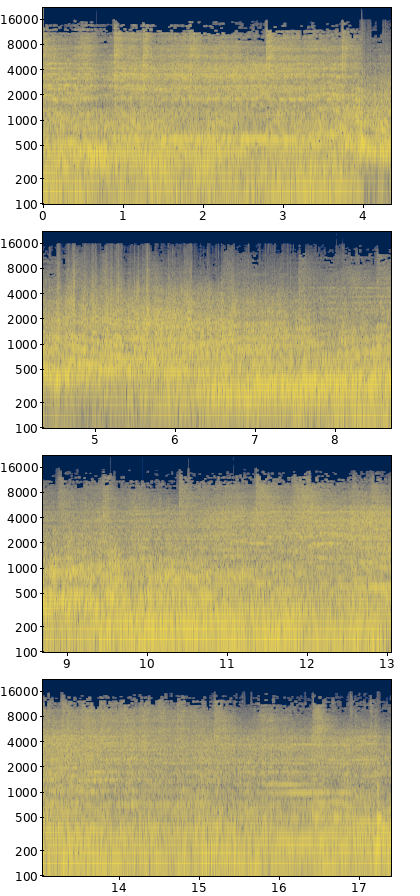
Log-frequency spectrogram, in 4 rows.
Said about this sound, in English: And now from the left, the F-16 in the knife edge pass.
